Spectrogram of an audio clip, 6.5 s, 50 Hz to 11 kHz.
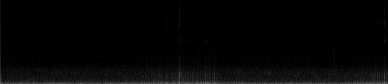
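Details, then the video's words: Jojo, a pet cat, purring while falling asleep near an open window in the sunlight; a steady low rumbling purr with a brief louder, breathier swell in the middle. "Jojo falls asleep near an open window in the sunlight - My Cat Makes Sounds 3"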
